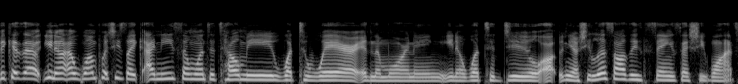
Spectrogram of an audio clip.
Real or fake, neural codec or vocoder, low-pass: real; none; 7.2 kHz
